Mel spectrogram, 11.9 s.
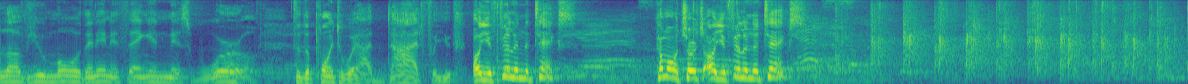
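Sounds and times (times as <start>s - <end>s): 
speech: 0.0s - 6.0s, 6.6s - 8.3s
audience clapping: 8.0s - 11.8s.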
